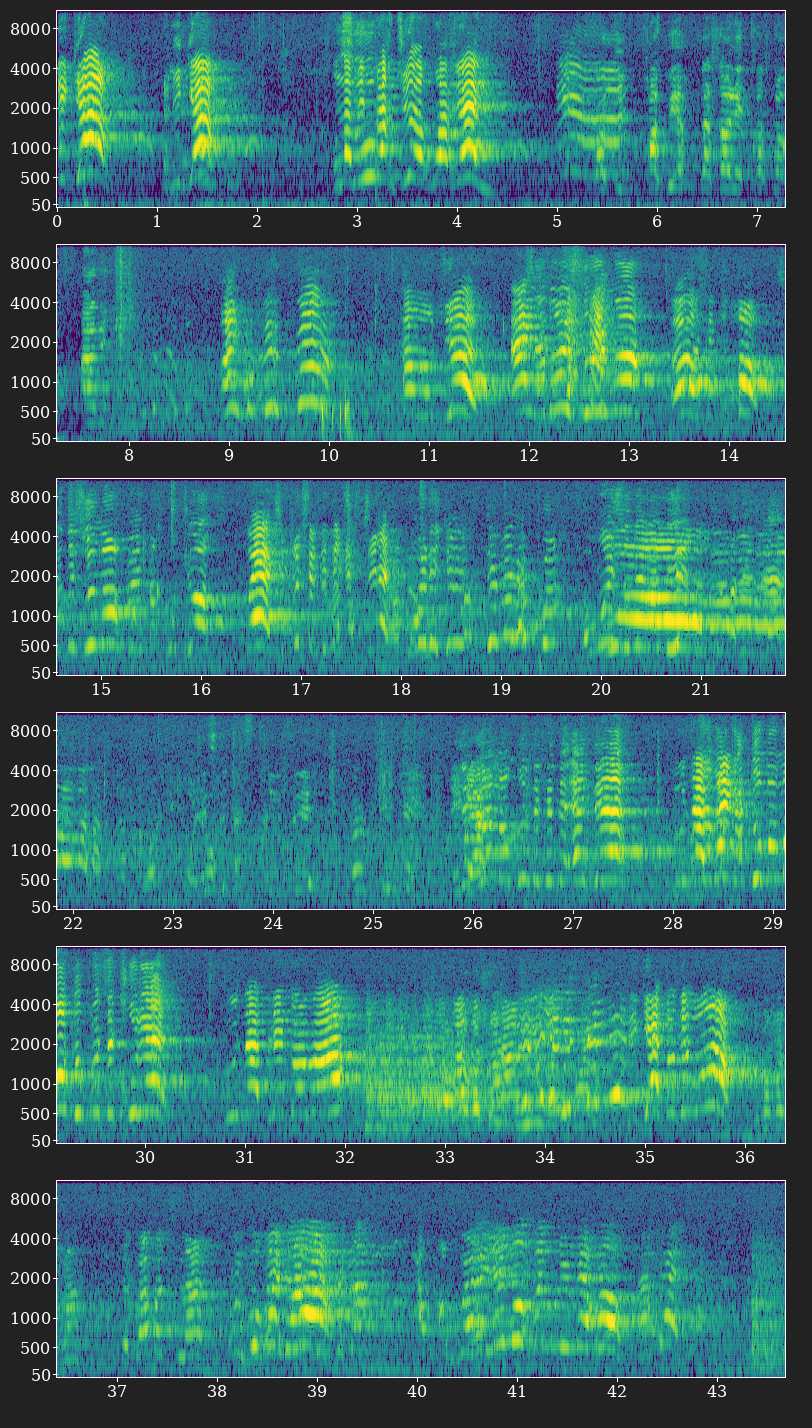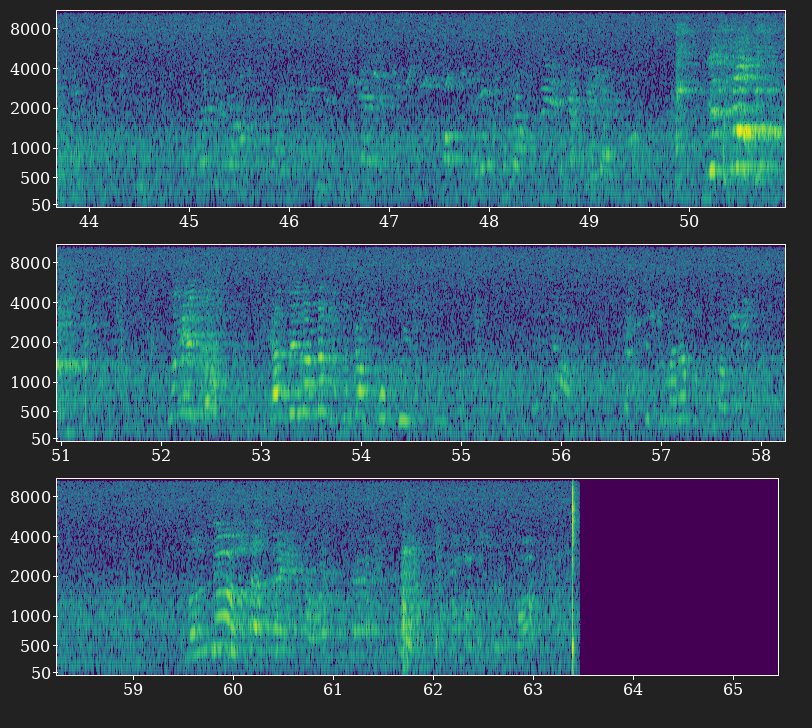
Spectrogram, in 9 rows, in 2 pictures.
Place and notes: This place will be (most probably) soon destroyed. The real estate developer Matexi plans to build luxury housing on an area of more than 2 hectares of green space in the heart of the city of Liege.
In the meantime, kids are playing around, they imagine some stories and some souls in the building.
(we were recording from the window and they were in the grass below)
Wallonie, België / Belgique / Belgien, 7 July, 16:54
